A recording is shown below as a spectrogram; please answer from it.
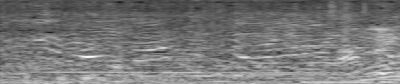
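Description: Children's voices chattering and calling out over one another in a small crowd, with adult voices mixed in and a woman saying a couple of words near the end.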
